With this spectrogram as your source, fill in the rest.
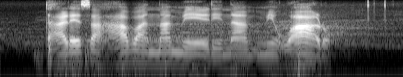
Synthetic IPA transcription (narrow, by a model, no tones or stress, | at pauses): d̪aɺɛsaɦaβanameɺinamiɦwaːɺɔ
